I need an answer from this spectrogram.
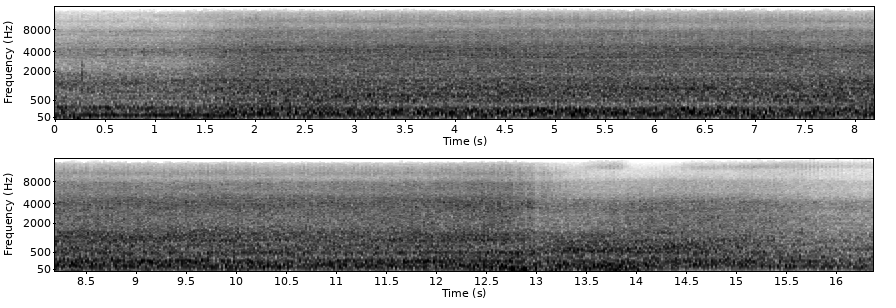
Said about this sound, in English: Engine sounds strong.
